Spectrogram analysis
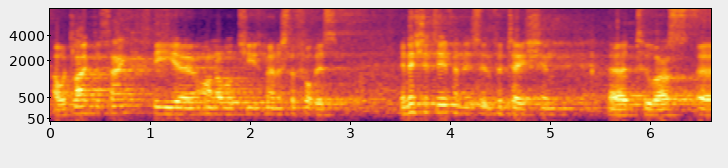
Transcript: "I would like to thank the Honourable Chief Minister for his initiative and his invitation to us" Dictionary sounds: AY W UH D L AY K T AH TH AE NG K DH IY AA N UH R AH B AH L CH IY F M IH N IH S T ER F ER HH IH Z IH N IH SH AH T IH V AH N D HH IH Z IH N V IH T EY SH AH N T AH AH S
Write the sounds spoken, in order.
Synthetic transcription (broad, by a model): AY W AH D L AY K T AH TH AE NG K DH IY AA N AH R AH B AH L CH IY F M IH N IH S T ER F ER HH IH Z IH N IH SH AH T IH V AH N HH IH Z IH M V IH T EY SH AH N T AH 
